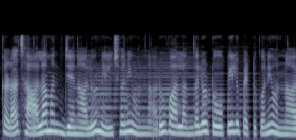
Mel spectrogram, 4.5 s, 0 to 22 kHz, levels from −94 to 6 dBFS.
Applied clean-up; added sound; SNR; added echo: neural mask model RNNoise.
